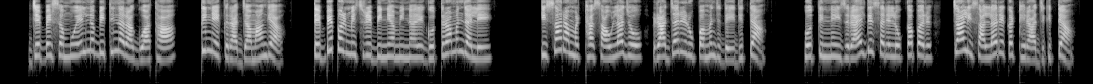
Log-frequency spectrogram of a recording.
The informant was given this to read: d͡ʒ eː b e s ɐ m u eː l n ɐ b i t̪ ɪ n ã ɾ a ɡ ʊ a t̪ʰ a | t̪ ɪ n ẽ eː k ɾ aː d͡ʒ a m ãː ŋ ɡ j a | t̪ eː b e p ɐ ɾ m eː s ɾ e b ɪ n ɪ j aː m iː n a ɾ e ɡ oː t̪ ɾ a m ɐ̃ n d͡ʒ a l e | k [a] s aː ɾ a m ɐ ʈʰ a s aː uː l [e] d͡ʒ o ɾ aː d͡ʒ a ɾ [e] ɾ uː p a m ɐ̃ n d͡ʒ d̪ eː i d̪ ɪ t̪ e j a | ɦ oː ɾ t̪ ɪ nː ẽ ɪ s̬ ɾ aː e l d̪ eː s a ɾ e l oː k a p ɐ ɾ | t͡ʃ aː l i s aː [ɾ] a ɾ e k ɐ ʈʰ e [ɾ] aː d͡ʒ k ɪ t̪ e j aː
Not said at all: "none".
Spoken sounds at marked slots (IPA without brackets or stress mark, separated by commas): i, a, e, l, ɾ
